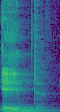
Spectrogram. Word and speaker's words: it'd: cioè it would, che abbiamo visto qui sopra, questa parola qui, si legge come se la T non ci fosse, quindi id.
